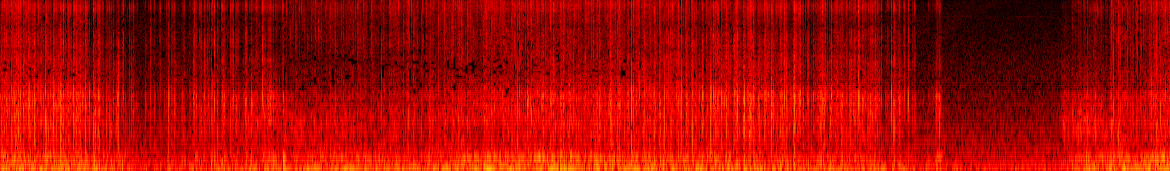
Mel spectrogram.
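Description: Long acrylic nails scratch a blue foam cover on a round studio microphone, making a dense, continuous crackling scratch with heavy low rumble and a rapid, uneven rhythm. Near the end the hands lift away briefly, leaving a short quiet gap before the scratching resumes.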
